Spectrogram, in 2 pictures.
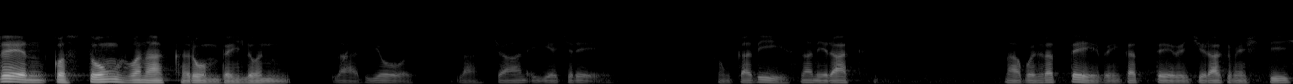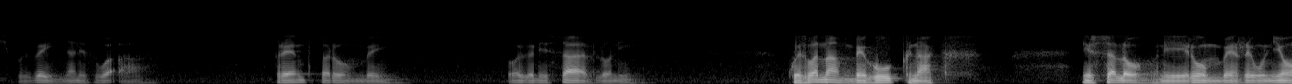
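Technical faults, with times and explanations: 1.95–21.95 s, automatic gain rising: The voice drops about 18 dB after the talker moves away near 2.5 s. The automatic gain control sees a quiet input and slowly adds about 16 dB. Voice and room noise swell together over many seconds.
18.57–25.85 s, automatic gain falling: The level is now too high for the gain. The gain control backs off gradually. The loud voice sinks, and the room noise sinks with it, until the clip ends.
24.11–24.57 s, automatic gain rising: A short upward correction of about 6 dB interrupts the fall. Voice and background lift together for about half a second. The narrow call band, with nothing above 4 kHz, stays the same through the change.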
